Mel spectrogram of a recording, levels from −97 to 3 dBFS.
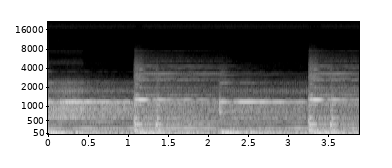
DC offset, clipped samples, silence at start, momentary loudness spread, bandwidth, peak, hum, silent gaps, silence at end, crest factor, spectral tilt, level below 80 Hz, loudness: under 0.1%; under 0.1%; 0 s; 8 LU; 4.7 kHz; -4 dBFS; none; none; 0 s; 14 dB; -10.5 dB/octave; -22 dBFS; -21 LUFS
